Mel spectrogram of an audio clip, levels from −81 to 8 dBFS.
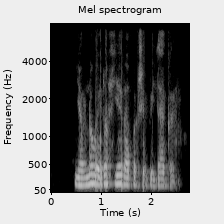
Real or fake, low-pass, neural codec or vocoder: fake; 7.2 kHz; codec, 24 kHz, 6 kbps, HILCodec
